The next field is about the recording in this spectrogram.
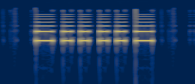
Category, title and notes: Sound effects > Electronic / Design
A series of beeps that denote the minus sign in Morse code. Created using computerized beeps, a short and long one, in Adobe Audition for the purposes of free use.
